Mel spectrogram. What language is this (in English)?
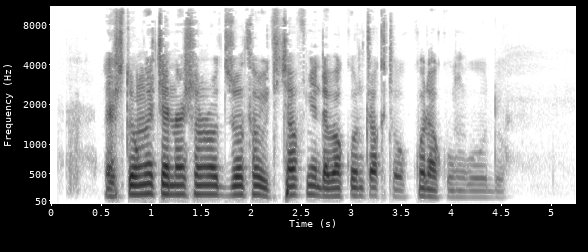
Ganda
